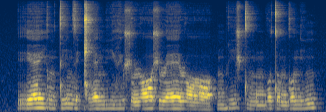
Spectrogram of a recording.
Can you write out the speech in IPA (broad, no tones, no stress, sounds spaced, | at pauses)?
rʲ ɛː j ʊ ŋ t i n z ɪ ɡ͡ǁ ɛː ŋ iː vʲ u ʃ ʊ ɹ ɔː ʃ ɹ ɛː ɹ ɔː | m b iː ʃ tʲ ʊ ŋ ʊ m b o t o ŋ ɡ o n i ŋ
